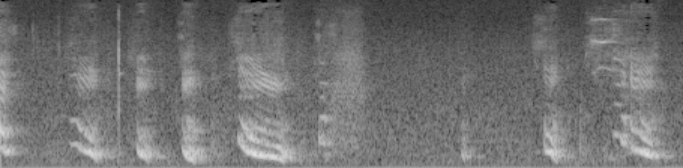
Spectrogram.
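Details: A blue-eyed Gerberian Shepsky, Loki, agitated by an orange squeaky basketbone: high yelping whines that drop steeply in pitch, several in quick succession, then a pause and two more falling cries near the end.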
